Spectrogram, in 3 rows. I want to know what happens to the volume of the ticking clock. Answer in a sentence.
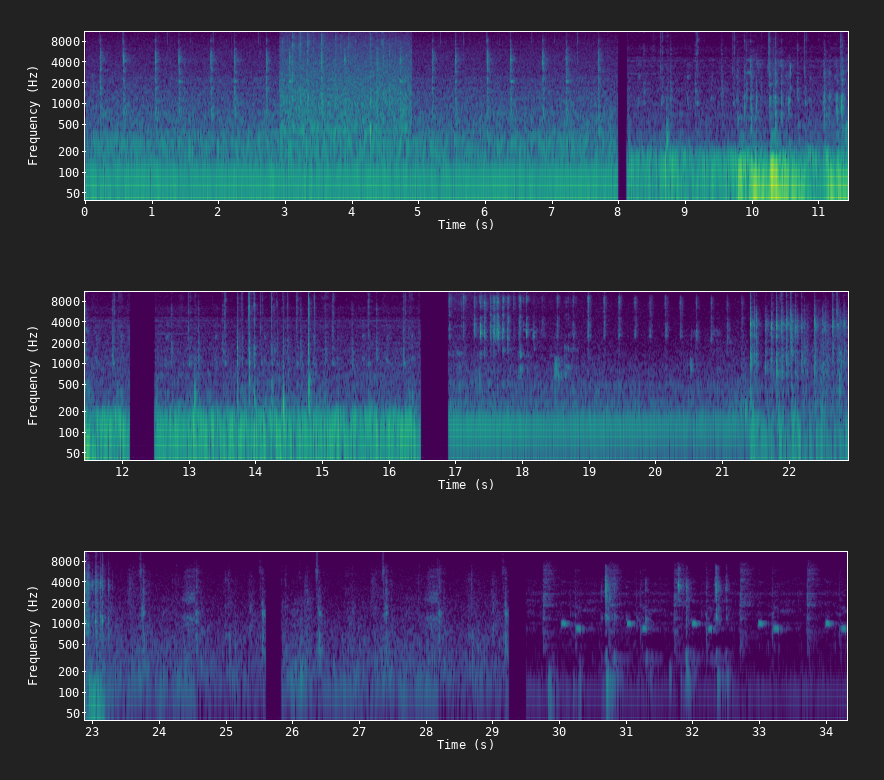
The volume of the ticking clock goes down.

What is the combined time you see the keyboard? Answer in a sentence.
The keyboard can be heard for 9 seconds in total.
